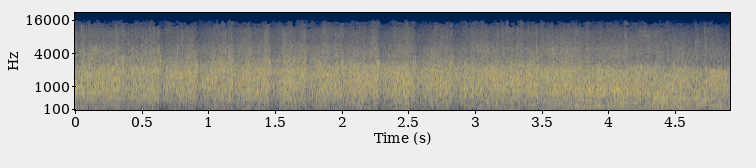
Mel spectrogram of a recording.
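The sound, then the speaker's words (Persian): Applause for people being honoured: dense, steady clapping that holds at an even loudness for the whole five seconds, with a broad, hissy texture. “به افتخارشون دست بزنی”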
